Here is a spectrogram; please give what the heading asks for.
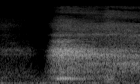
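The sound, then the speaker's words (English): A long, deep breath drawn in through the nose or mouth, steady and airy after a short quiet pause, with no talking. “I invite you to take it just a nice deep breath.”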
